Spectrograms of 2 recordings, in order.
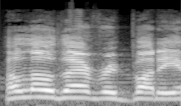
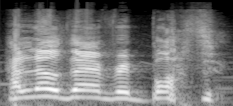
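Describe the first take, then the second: First: It is said in his usual non-British accent. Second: It is said in a British accent.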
